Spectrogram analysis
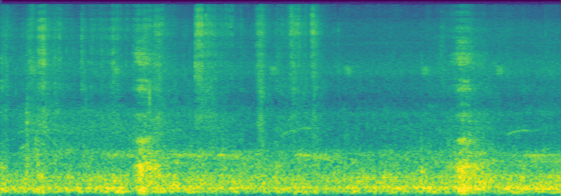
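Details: Young bull sitting and sleeping: two soft, snorting nasal breaths over steady outdoor background noise.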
